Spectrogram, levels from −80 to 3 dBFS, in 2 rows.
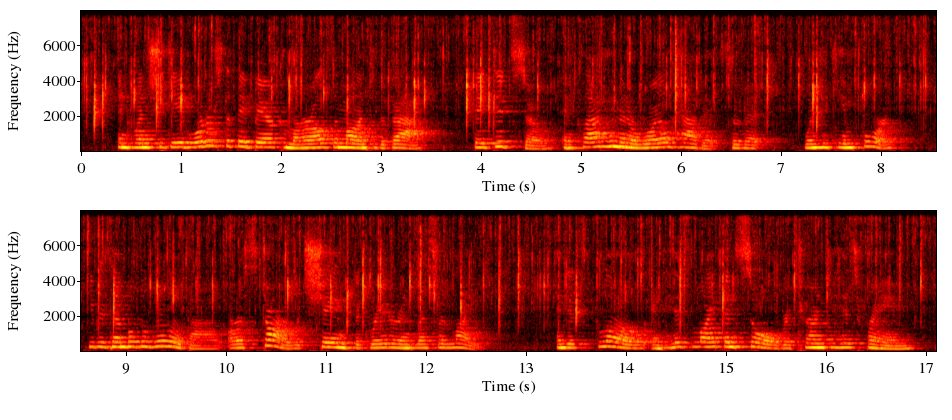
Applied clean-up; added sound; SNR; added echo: none; Stream; 13 dB; reverberation time 0.7 s.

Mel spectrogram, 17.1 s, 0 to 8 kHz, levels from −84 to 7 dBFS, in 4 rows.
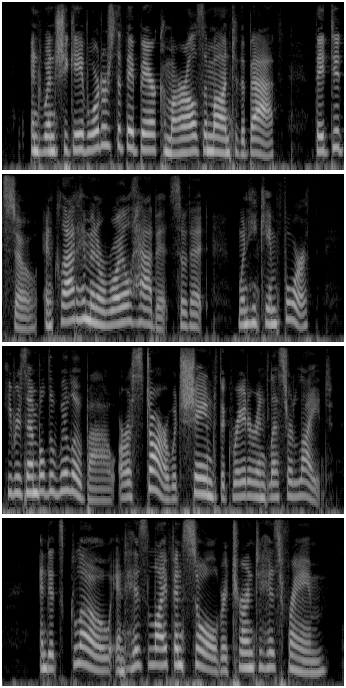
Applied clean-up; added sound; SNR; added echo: none; none; none; none.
